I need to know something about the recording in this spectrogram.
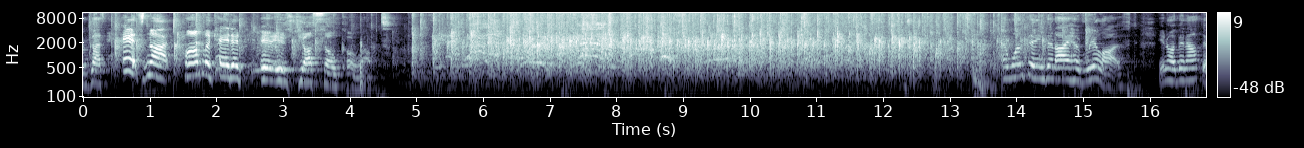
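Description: A middle-aged woman speaks forcefully into a microphone.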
